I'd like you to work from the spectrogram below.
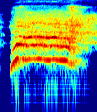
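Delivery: very high, very loud scream of delight; joyful scream. Retold or imitated. Singer hearing the band got number one, ecstatic scream. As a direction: let out a shriek of pure joy.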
